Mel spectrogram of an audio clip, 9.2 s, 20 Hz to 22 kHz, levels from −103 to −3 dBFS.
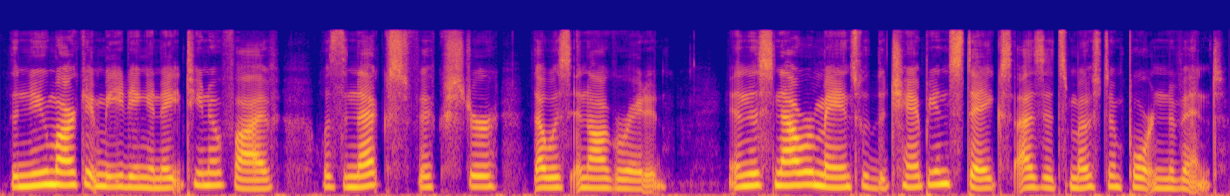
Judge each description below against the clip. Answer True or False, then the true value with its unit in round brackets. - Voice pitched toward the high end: True (215 Hz)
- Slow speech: False (175 wpm)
